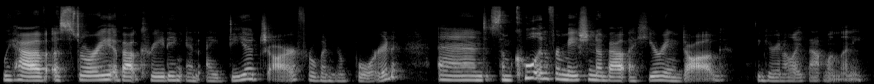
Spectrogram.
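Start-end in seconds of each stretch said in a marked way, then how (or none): none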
